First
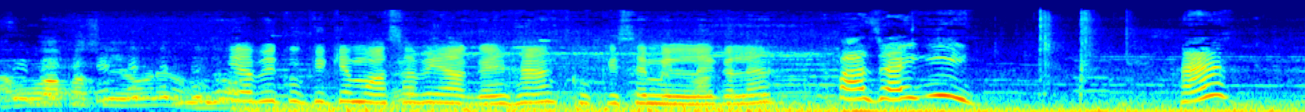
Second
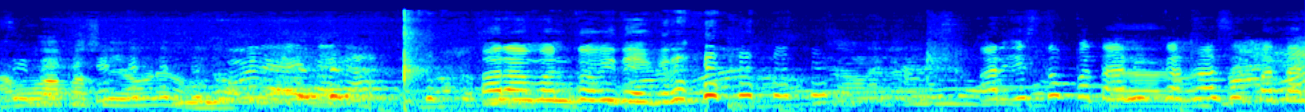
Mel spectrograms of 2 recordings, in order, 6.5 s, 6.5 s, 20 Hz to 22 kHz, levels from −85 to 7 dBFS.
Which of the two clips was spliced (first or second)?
first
